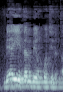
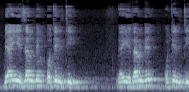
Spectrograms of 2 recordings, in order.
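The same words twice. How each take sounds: First: Said in the usual way. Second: قتلت ending in an i: qutilti; kasra on final ta. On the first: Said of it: "وقرئ بكسر التاء". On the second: Shown as a demonstration. Teacher reciting the variant addressed to the girl, قتلت as qutilti. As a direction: end قتلت on "-ti", as if addressing her. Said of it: "قرئ بكسر التاء".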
